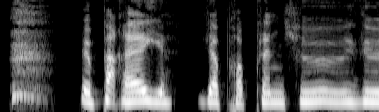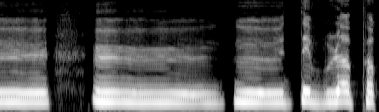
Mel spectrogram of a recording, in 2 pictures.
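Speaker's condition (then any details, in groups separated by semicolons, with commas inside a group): Profound congenital deafness; accent from deafness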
